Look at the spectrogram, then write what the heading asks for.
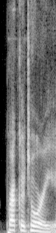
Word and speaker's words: precatory: It's spelled Precatory. Precatory is how you pronounce that word.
